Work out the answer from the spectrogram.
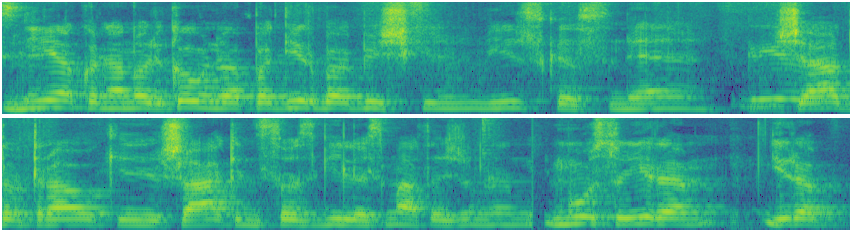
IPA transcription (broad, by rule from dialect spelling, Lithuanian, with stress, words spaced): ˈnʲiɛkoː nʲɛˈnoːrʲɪ ˈkɐʊnʲ ˈʋɐ pɐˈdʲiːrbɐ ˈbʲiːʃʲkʲɪ ˈʋʲiːskɐs ˈnʲɛ ɪ ˈʃʲæːdʊw ˈtrɐʊkʲ ɪ ˈʃɑːkəns toːs ˈɡʲiːlʲoːs ˈmɑːtɐs ˈʒʲɪnɜ ˈmuːsʊ ˈiːrɐ ˈiːrɐ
